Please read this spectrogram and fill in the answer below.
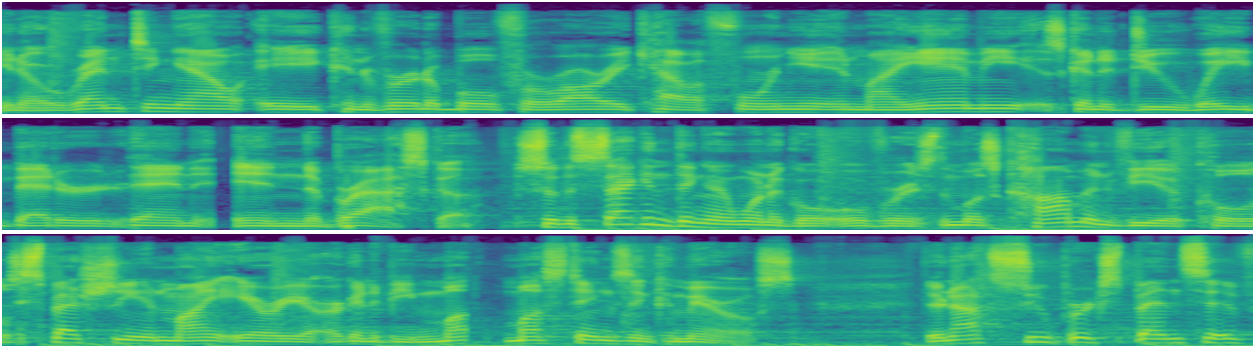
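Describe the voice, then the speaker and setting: A man's fairly low voice at a fairly quick pace, lively intonation, hardly any pauses, and noticeable background noise. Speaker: car rental host and business YouTuber. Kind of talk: casual tutorial.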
